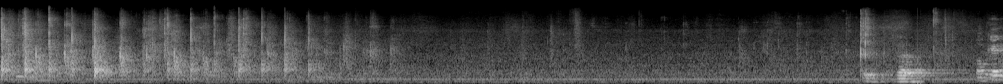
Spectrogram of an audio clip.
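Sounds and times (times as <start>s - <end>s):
small audience applauding: 0.0s - 4.0s.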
